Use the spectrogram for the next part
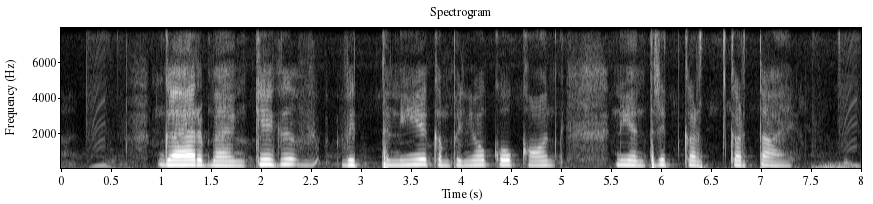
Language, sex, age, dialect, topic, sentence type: Hindi, male, 18-24, Marwari Dhudhari, banking, question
